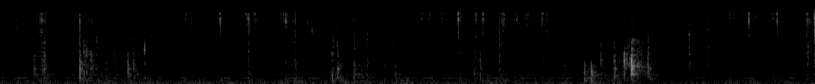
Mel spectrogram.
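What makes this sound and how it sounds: A box-cutter blade shaves a purple oval bar of solid soap with a white core, held in the hand. Quiet, irregular crisp scrapes and bright flicking cuts come in uneven bursts, each dying away almost at once, with a few louder strokes along the way.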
